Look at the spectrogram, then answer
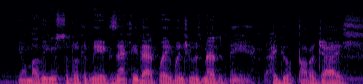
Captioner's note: none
